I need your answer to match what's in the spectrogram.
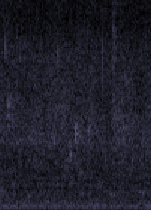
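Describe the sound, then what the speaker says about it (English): Water is siphoned from a koi fish tank into a box, a steady, close hiss and trickle of flowing water that runs continuously with no break. "I'm siphoning off some of the water into the box"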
